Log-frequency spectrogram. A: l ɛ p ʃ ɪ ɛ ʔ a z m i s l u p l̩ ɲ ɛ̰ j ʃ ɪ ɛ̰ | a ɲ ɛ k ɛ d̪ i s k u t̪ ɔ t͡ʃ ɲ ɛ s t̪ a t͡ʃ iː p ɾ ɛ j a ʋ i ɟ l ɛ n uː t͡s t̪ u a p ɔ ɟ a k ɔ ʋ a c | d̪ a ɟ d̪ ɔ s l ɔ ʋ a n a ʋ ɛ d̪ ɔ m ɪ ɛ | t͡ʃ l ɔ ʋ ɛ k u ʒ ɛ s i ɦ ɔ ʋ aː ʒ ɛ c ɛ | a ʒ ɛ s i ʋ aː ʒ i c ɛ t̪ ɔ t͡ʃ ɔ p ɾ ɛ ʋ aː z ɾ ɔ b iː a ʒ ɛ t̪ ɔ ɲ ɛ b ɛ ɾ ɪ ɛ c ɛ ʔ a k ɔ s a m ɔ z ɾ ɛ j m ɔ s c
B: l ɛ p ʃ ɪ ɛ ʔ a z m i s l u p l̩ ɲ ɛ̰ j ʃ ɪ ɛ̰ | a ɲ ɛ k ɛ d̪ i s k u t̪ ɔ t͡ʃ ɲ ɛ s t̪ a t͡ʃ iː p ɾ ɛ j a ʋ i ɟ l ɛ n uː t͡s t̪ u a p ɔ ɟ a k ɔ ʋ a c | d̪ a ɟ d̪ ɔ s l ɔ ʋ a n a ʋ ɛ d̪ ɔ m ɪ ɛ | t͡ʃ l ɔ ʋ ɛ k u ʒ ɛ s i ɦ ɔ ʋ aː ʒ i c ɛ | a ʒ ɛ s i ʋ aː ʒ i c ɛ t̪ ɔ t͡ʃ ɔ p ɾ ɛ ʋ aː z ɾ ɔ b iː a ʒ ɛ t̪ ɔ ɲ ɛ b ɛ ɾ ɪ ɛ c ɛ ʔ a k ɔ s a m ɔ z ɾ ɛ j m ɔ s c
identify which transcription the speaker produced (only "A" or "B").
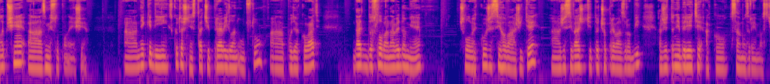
B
